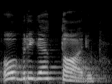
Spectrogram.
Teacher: o tó tem a sílaba tônica, ou seja, mais forte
